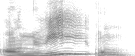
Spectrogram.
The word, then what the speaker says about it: ennuyons: So ennuyons. And this Y here is pronounced as a Y.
